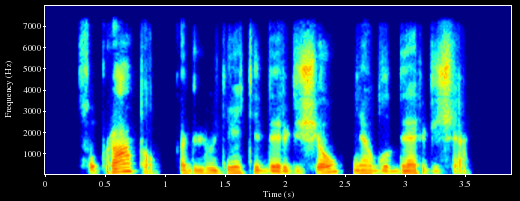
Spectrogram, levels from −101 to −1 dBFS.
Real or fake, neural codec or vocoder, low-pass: fake; codec, 16 kHz, 4 kbps, X-Codec, HuBERT features, trained on balanced general audio; 7.2 kHz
